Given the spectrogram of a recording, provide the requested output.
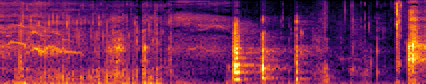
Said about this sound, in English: Hang on, let me get that slurp. That ASMR slurp.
